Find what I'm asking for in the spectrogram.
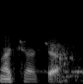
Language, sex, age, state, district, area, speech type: Marathi, male, 18-30, Maharashtra, Nanded, urban, conversation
